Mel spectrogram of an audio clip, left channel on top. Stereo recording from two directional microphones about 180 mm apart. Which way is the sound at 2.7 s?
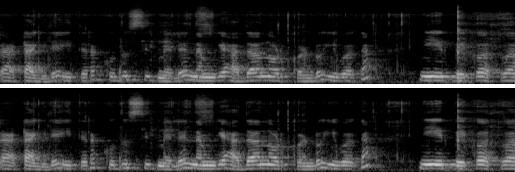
10° left (ahead or behind).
